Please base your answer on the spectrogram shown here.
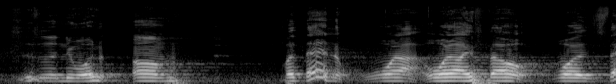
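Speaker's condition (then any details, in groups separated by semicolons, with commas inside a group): Cerebral palsy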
